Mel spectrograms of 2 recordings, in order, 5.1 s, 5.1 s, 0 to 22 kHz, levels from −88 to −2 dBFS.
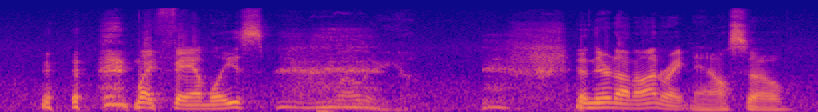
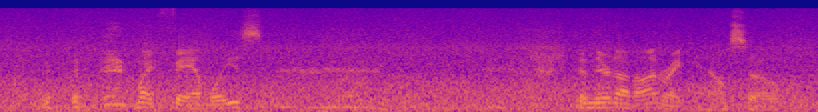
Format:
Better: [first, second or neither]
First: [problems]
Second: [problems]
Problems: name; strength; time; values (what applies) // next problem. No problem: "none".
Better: first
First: hiss; faint; throughout; 25 dB below the speech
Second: hiss; loud; throughout; 2 dB below the speech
